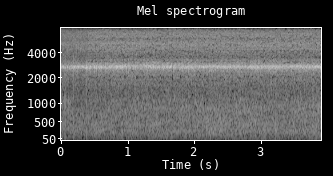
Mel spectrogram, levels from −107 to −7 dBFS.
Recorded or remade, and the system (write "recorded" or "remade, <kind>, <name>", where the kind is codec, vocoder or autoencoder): recorded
